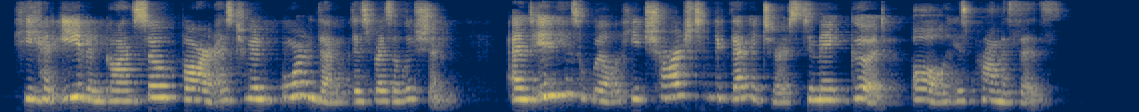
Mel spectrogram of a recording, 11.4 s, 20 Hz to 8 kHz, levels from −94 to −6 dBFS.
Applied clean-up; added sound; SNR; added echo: neural mask model DeepFilterNet 3.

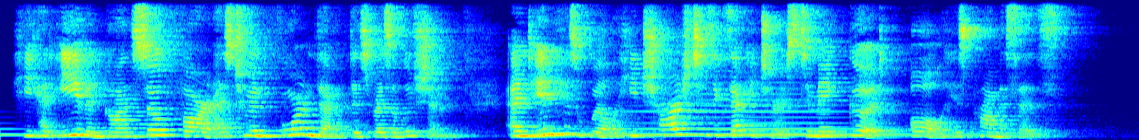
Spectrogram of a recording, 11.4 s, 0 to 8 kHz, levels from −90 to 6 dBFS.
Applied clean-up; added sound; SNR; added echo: none; Wind instrument, woodwind instrument; 15 dB; reverberation time 0.9 s.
